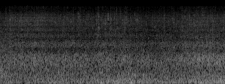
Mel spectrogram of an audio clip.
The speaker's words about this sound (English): It's like the sea beckons with the waves.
